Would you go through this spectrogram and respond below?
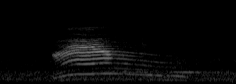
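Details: Bengal cat pestering another cat before being checked by a third: one strained, nasal meow that rises briefly and then slides down, trailing off over about a second.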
